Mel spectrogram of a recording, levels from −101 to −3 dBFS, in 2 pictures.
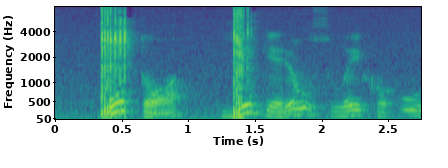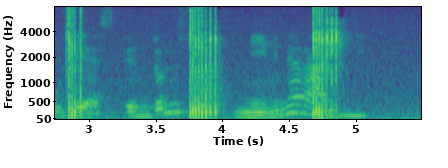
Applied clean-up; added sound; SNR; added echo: none; Fart; -3 dB; none.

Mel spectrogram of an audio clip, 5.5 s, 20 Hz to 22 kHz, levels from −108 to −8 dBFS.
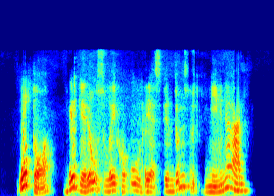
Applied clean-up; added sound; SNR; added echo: neural mask model Resemble Enhance denoiser.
